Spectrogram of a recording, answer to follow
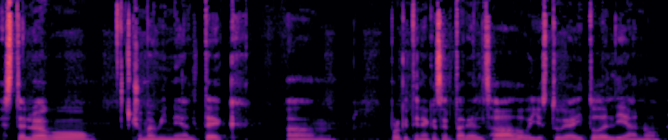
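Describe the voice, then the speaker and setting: Young Mexican man, low gravelly voice, slangy rambling storyteller, casual vlog chat. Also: completely flat delivery, normal speed, dark tone. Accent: Mexican Spanish. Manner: slangy, rambling, laughs between lines.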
